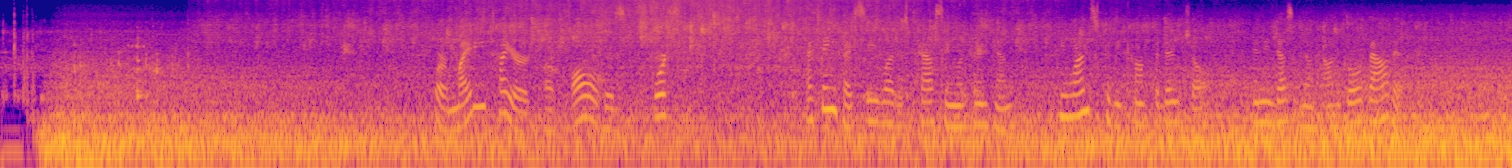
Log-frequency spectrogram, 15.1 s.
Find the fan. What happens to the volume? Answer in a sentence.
The loudness of the fan goes down, then up.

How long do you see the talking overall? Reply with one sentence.
You can hear the talking for 9 seconds altogether.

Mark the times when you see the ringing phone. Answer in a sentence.
The ringing phone can't be heard in this clip.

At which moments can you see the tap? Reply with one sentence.
The tap can be heard from 0.0 to 15.0 s.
